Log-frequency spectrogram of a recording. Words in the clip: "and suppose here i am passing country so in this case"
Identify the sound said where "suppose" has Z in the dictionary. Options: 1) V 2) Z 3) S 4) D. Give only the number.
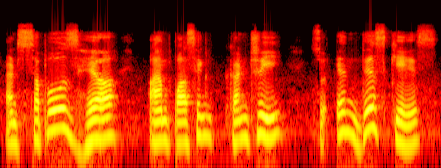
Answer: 2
